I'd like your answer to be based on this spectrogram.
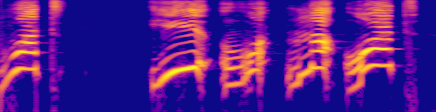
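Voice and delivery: very high, loud squawked disbelief; mock the heckler's shocked sputtering in a piercing high voice; imitated indignant yelping; outraged heckler. Acting out heckler's outraged reply.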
